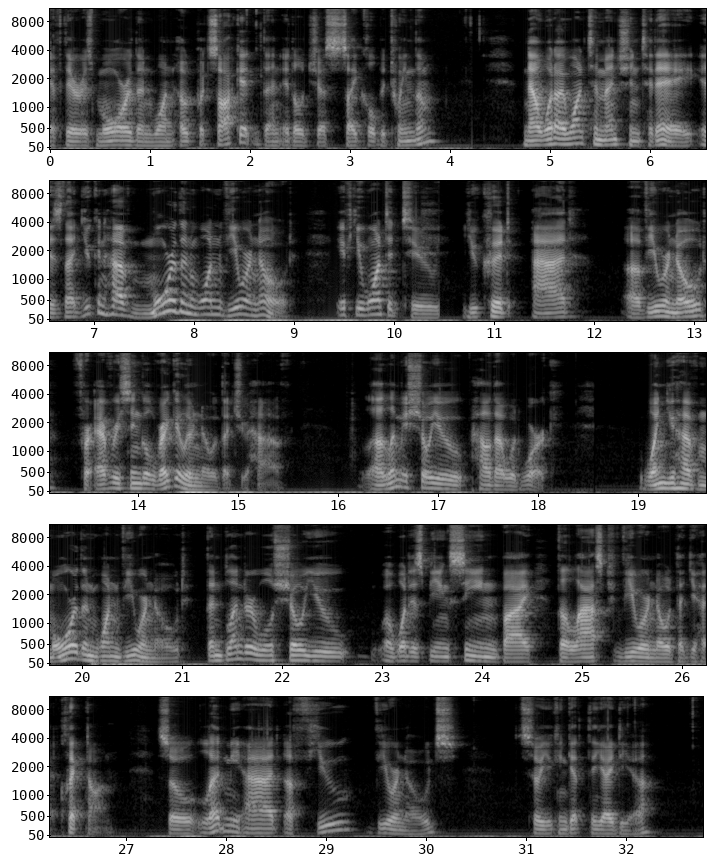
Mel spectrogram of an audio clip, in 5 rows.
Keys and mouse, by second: 1.9 ctrl+shift+click, 32.0 middle click.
